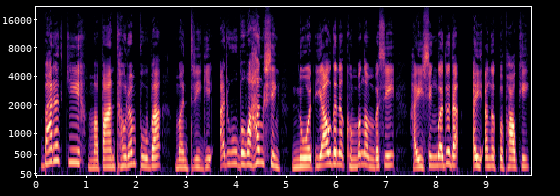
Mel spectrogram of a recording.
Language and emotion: Manipuri, surprised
